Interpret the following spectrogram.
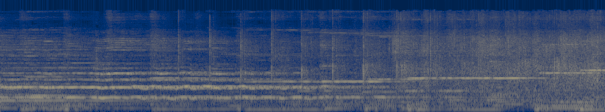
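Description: Enka sung by a woman over a karaoke backing track: she holds one long note with vibrato, which ends about halfway through, and the instrumental backing plays on.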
